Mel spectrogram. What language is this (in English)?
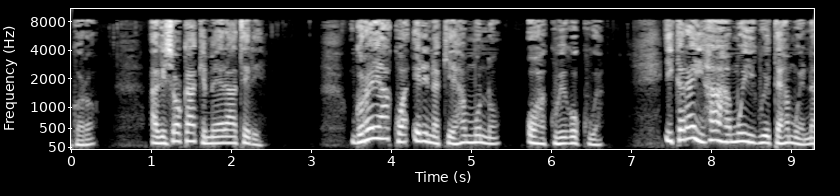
Kikuyu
